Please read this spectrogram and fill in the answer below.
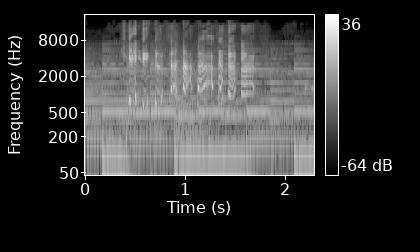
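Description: Gentle children's background music with a short, high-pitched, childlike giggle that starts about half a second in and lasts about a second.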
